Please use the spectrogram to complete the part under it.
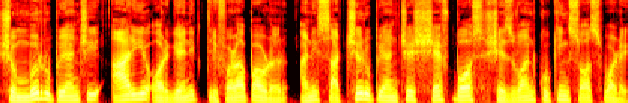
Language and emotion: Goan Konkani, neutral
